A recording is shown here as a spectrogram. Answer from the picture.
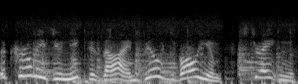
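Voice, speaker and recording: Clear music plays in the background as the voice moves at a moderate pace in a dry sound with no echo. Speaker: infomercial announcer. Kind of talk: advertising voice-over. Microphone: old recording.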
